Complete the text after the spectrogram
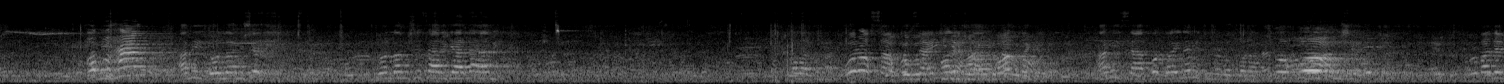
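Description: Spectators shout and cheer in bursts.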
